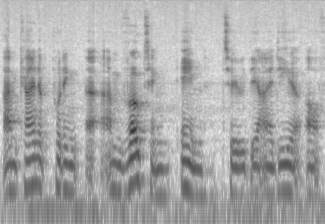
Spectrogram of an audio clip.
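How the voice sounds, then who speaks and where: A man's voice: on the low side, flat delivery, slow pace, gravelly, slight background noise. A man giving a reflective spoken essay to camera as a vlogger, rambling and hesitant with many filler sounds. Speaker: vlogger and busking singer.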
